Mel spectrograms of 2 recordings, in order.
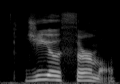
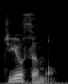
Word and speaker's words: geothermal: the hang of it geothermal the emphasis is on the third syllable geothermal got Geo refers to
